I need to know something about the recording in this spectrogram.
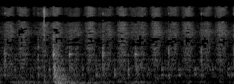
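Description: Pressure cooker's regulator valve letting out steam in a fast, even, rhythmic hiss while the pot is at full pressure, with a single sharp click about half a second in.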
